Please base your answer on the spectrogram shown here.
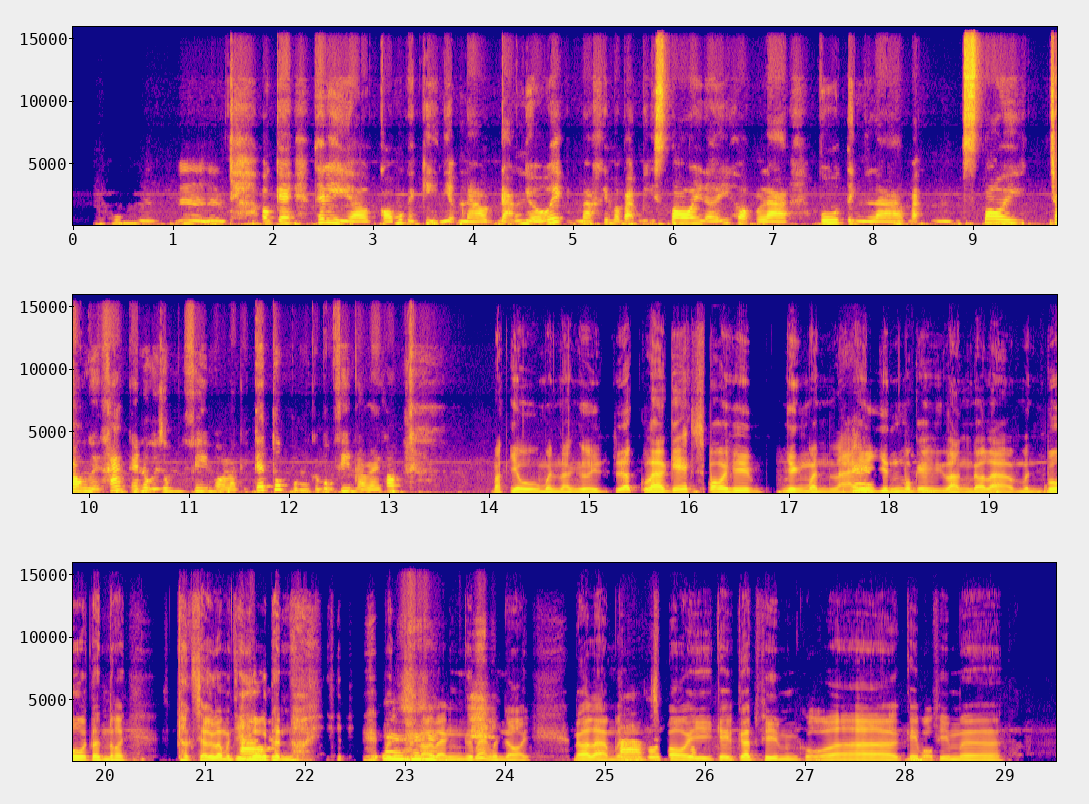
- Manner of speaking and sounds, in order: static; unintelligible speech; tapping; in English: "spoil"; in English: "spoil"; in English: "spoil"; laughing while speaking: "mình chỉ vô tình thôi"; chuckle; unintelligible speech; in English: "spoil"
- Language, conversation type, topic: Vietnamese, podcast, Bạn ghét bị tiết lộ nội dung trước hay thích biết trước cái kết?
